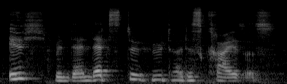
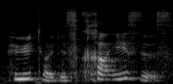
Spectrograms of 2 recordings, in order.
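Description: First: Said in the usual way. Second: Slow, scornful snort of a repeat; snorting mockery. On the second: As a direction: scoff at his grand title. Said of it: "prustete der Igel".

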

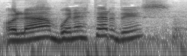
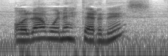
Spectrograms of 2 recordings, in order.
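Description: The two takes are said the same way.

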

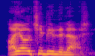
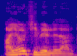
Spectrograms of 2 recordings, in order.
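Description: First: Loud, high, drawn-out heckling yell; elderly hobbit shout. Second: Loud repeat, close to the usual pitch; firm repeat. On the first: Elderly hobbit calling out from behind the tent, high loud shout. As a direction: shout the correction across the crowd. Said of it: "diye bağırdı yaşlıca bir hobbit". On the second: Bilbo repeating the name after the heckler, loud but controlled. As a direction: say it back firmly to the crowd. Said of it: "diye tekrarladı Bilbo". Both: A narrator's reading.

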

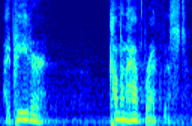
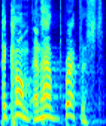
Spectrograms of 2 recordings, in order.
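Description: First: Softer, tender call to Peter; Jesus softly calling Peter to breakfast; gentle invitation. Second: Said in the usual way. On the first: Retold or imitated. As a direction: invite him in quietly, like a friend.

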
